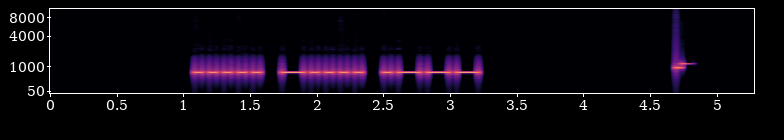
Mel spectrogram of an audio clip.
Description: Morse code, heard as a keyed tone, about 22 wpm, 700 Hz. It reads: 56J
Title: Three Challenging Letter-Number Combinations 22wpm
